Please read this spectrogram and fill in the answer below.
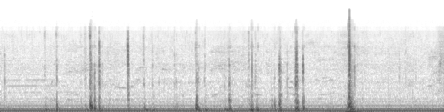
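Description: Irregular sharp clicks, about a dozen in all and bunched in the middle, over a steady low hum.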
